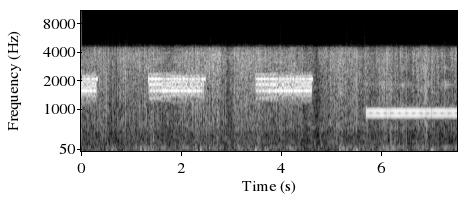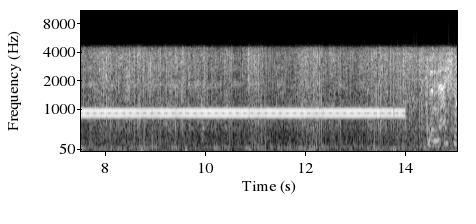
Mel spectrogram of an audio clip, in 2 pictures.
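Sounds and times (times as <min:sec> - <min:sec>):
broadcast noise hiss: 0:00.0 - 0:15.0
steady two-tone alert signal: 0:05.7 - 0:14.0.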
